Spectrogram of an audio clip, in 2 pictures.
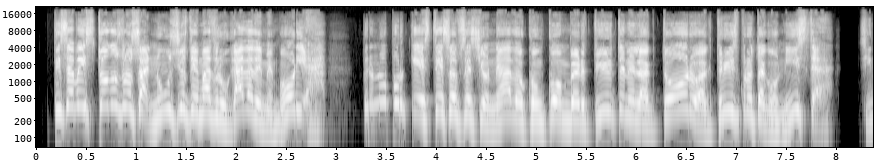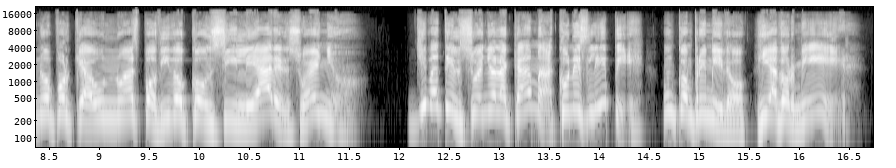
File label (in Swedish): Upprörd Latinamerikanare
